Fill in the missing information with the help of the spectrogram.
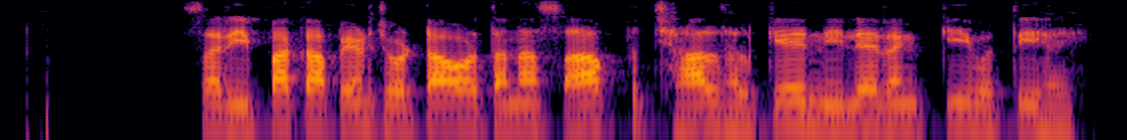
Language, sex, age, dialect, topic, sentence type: Hindi, male, 18-24, Kanauji Braj Bhasha, agriculture, statement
